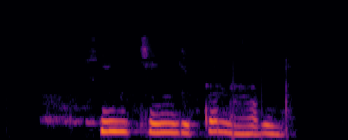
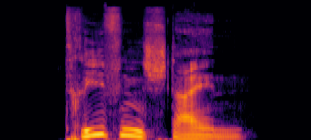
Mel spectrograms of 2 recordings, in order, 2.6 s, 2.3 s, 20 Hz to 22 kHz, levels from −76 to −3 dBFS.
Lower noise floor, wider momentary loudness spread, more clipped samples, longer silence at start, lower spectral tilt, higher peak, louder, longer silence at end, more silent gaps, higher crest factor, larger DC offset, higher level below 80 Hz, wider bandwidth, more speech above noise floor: first, -57 dBFS vs -46 dBFS; second, 12 LU vs 15 LU; neither; second, 0.35 s vs 0.5 s; first, -7.5 dB/octave vs -5.5 dB/octave; second, -20 dBFS vs -4 dBFS; second, -34 LUFS vs -19 LUFS; about the same, 0.45 s vs 0.5 s; neither; about the same, 14 dB vs 18 dB; neither; second, -76 dBFS vs -38 dBFS; second, 7.8 kHz vs 18 kHz; about the same, 25 dB vs 28 dB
